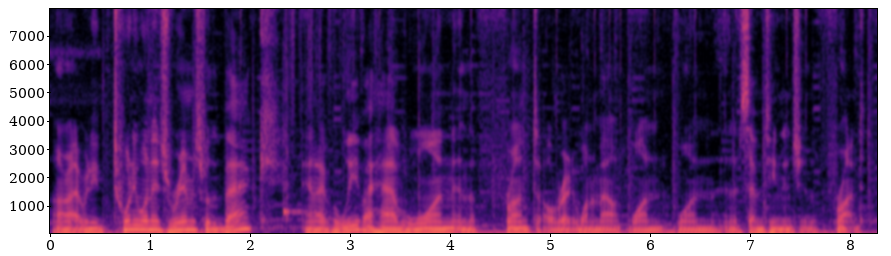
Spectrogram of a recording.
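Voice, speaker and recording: Warm, low, and animated, the gaming host talks at a normal speed with few pauses as he fixes up a hot rod for his channel. His commentary is goofy, full of silly sound effects and bits of singing, over quiet game music.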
